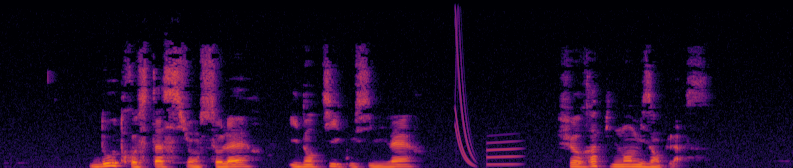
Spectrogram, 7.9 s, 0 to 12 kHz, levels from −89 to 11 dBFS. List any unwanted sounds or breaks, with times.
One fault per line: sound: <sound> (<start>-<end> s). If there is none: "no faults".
sound: chirp (4.5-5.3 s)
